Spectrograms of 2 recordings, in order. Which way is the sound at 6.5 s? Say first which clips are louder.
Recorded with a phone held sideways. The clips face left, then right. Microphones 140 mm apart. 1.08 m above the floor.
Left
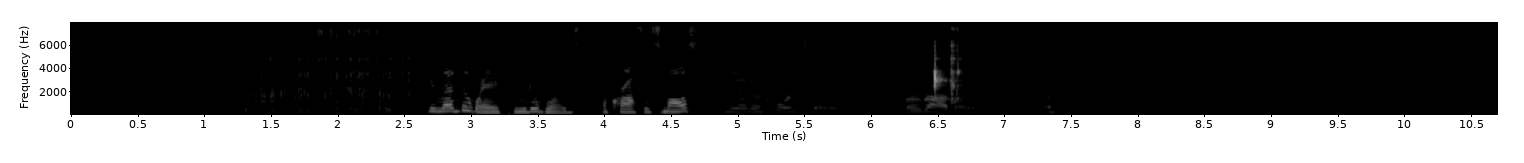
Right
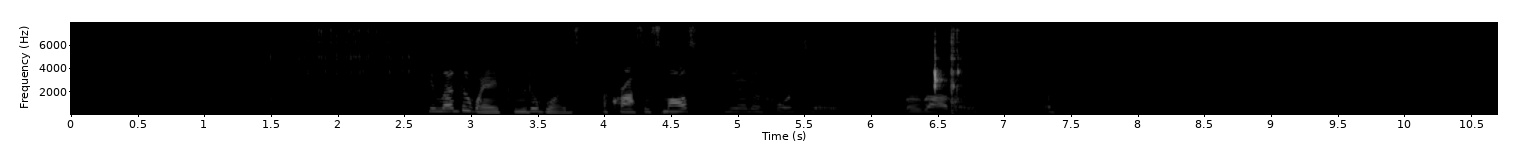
Left 2 dB; 40° right (ahead or behind).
